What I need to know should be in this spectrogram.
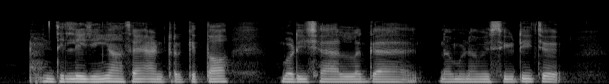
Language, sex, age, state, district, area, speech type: Dogri, male, 18-30, Jammu and Kashmir, Samba, rural, spontaneous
